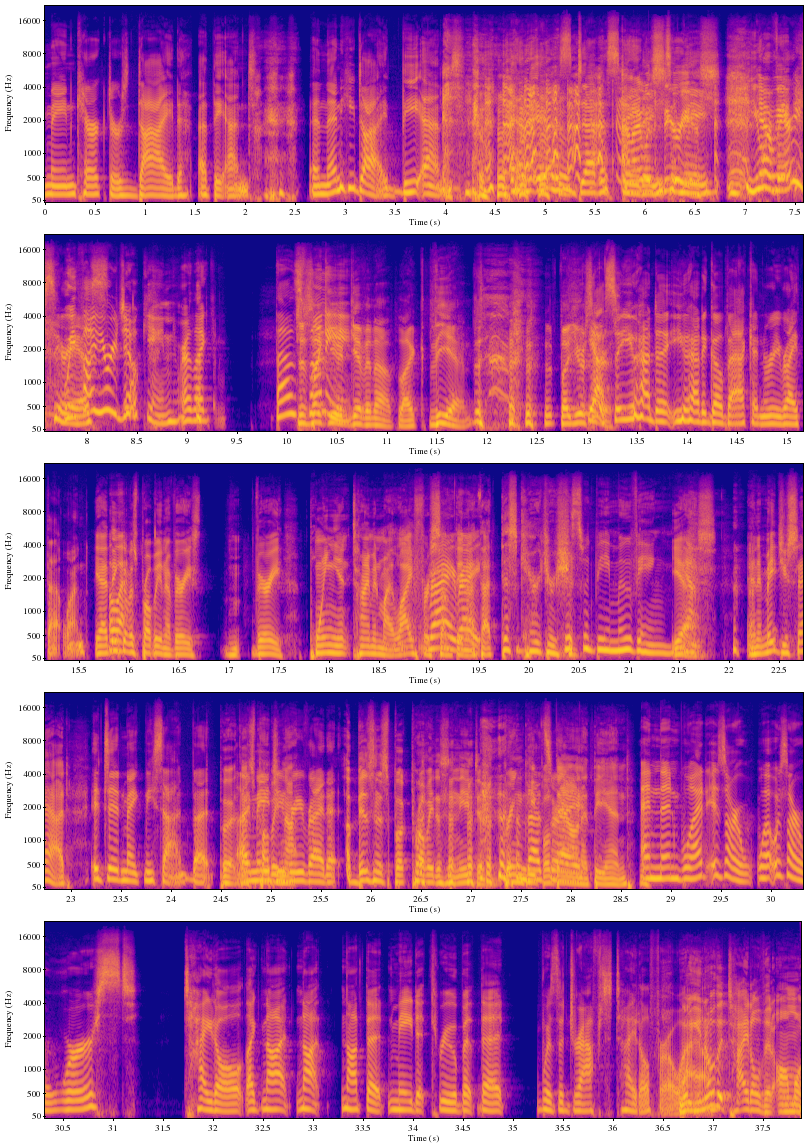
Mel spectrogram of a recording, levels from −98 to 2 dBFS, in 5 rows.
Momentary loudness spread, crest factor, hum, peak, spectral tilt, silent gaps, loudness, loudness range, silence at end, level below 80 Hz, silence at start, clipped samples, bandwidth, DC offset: 7 LU; 12 dB; none; -2 dBFS; -5 dB/octave; none; -14 LUFS; 5 LU; 0 s; -40 dBFS; 0 s; under 0.1%; 16.5 kHz; under 0.1%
